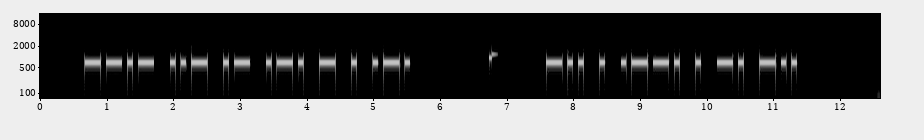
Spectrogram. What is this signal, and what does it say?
Morse code, heard as a keyed tone, about 15 wpm, 700 Hz. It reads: QUARTER DEPEND
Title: Sentences from Top 1300 Words - New Word Drill - 15wpm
